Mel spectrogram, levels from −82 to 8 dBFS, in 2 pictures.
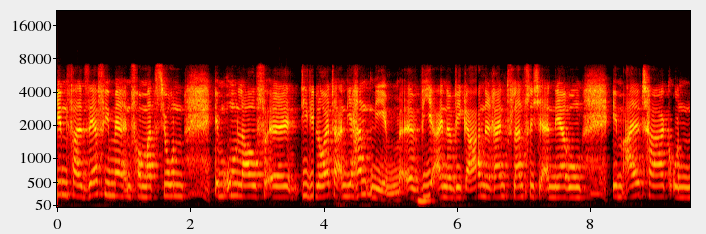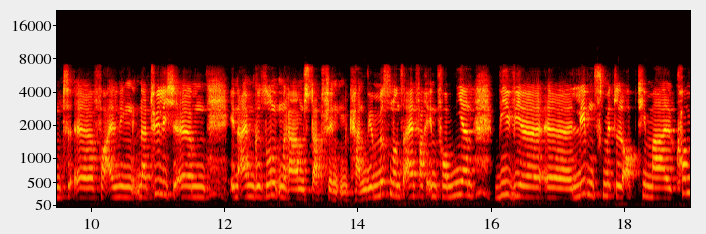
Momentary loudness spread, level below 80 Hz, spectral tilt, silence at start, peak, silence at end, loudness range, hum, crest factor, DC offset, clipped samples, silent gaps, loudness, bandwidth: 6 LU; -80 dBFS; 0 dB/octave; 0 s; -2 dBFS; 0 s; 1 LU; none; 18 dB; under 0.1%; under 0.1%; none; -19 LUFS; 7.6 kHz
